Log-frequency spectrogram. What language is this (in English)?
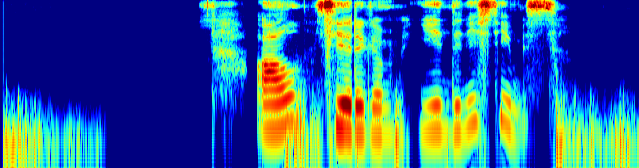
Kazakh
